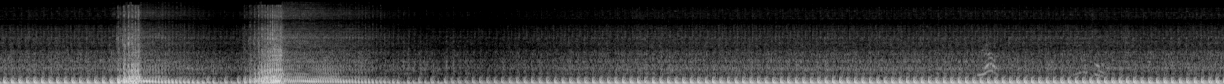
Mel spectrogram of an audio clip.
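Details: 2005 Honda CRF150F single, repaired by valve adjustment and carb tune-up after a no-start, during carburetor adjustment: after a couple of thumps it settles into a steady, even low putter with no misses, clatter or hunting. Idling cleanly.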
